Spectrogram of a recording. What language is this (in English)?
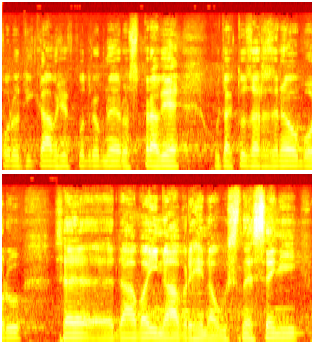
Czech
